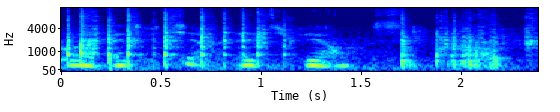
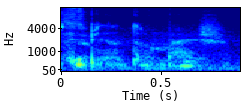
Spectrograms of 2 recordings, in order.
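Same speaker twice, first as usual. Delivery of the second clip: very soft whisper; ASMR whisper; 9 dB quieter, slower than usual. Acted. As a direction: whisper it gently.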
